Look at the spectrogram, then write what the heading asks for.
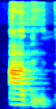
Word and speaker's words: added: En T o D, vamos a pronunciar un id. Added, el pasado.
